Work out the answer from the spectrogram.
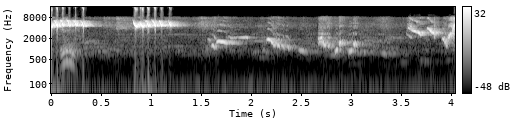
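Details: Song of a white-rumped shama: two bursts of high ringing trills, each followed by a cluster of lower, varied whistled phrases with short pauses between them.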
